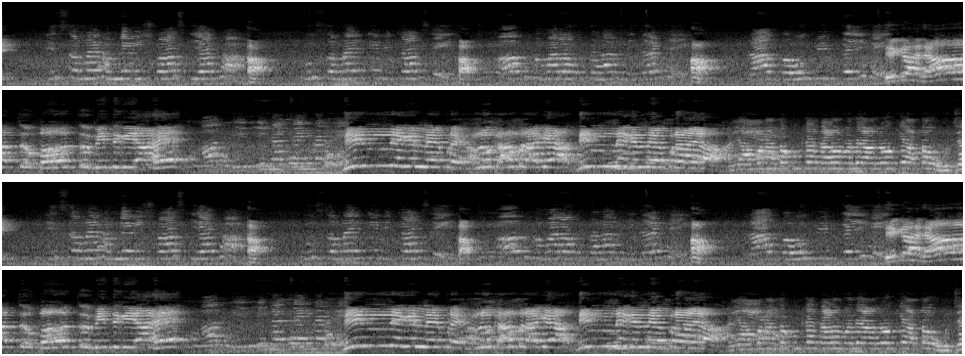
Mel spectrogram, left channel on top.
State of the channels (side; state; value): both; normal; correlation 0.38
